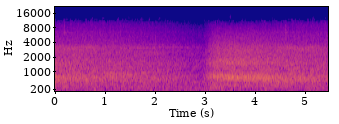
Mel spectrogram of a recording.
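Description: A large stadium crowd roars and cheers, dipping briefly and then swelling louder.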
